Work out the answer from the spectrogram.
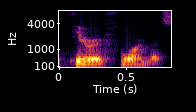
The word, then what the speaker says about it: piriformis: Okay, it's the piriformis. It's a little bit of a typo here. Piriformis is spelled Piriformis.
